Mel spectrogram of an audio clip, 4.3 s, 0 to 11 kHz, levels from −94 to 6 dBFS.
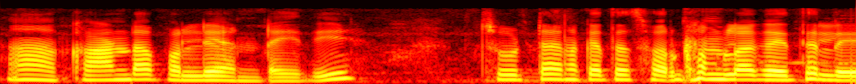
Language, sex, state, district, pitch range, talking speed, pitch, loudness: Telugu, female, Andhra Pradesh, Sri Satya Sai, 170-195 Hz, 125 wpm, 190 Hz, -15 LUFS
